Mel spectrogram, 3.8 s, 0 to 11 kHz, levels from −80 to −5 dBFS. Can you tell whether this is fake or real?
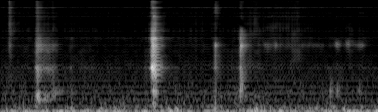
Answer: fake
